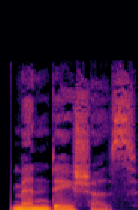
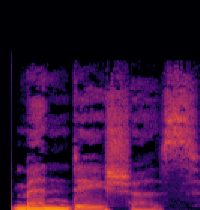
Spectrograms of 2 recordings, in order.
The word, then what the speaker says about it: mendacious: Today we will learn how to pronounce the word shown on the screen, mendacious. Both US and UK have the same pronunciation of this word. Stress day. Keep shus soft, not shus. Mendacious.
